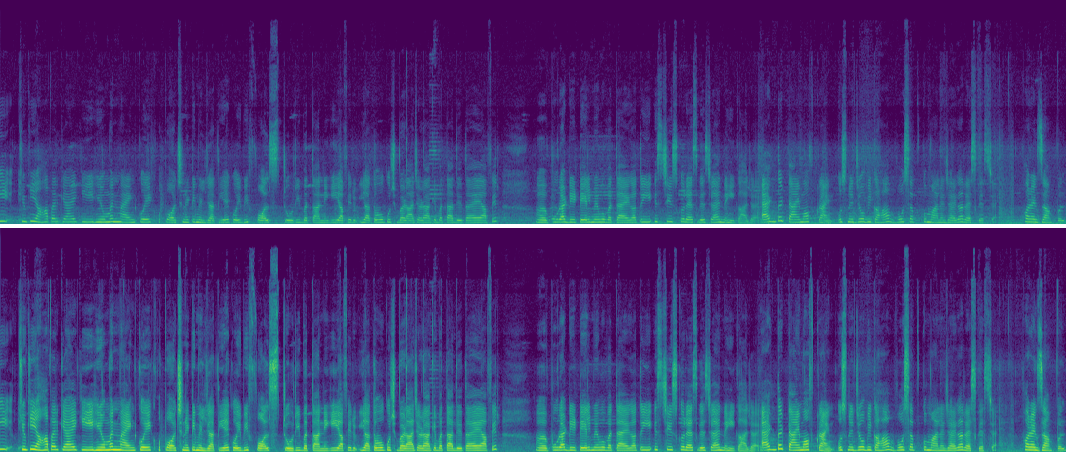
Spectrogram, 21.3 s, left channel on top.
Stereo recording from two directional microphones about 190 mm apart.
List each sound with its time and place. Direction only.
0.4 s a woman's voice: 55° right (ahead or behind)
10.7 s a woman's voice: 35° right (ahead or behind); by 21.2 s 50° right (ahead or behind)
